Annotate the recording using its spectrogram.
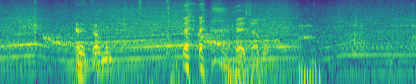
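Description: A car engine hums steadily and changes pitch as the car drives.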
